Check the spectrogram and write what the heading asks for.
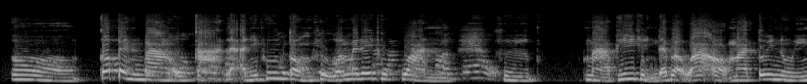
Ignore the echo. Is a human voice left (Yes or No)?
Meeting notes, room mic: Yes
